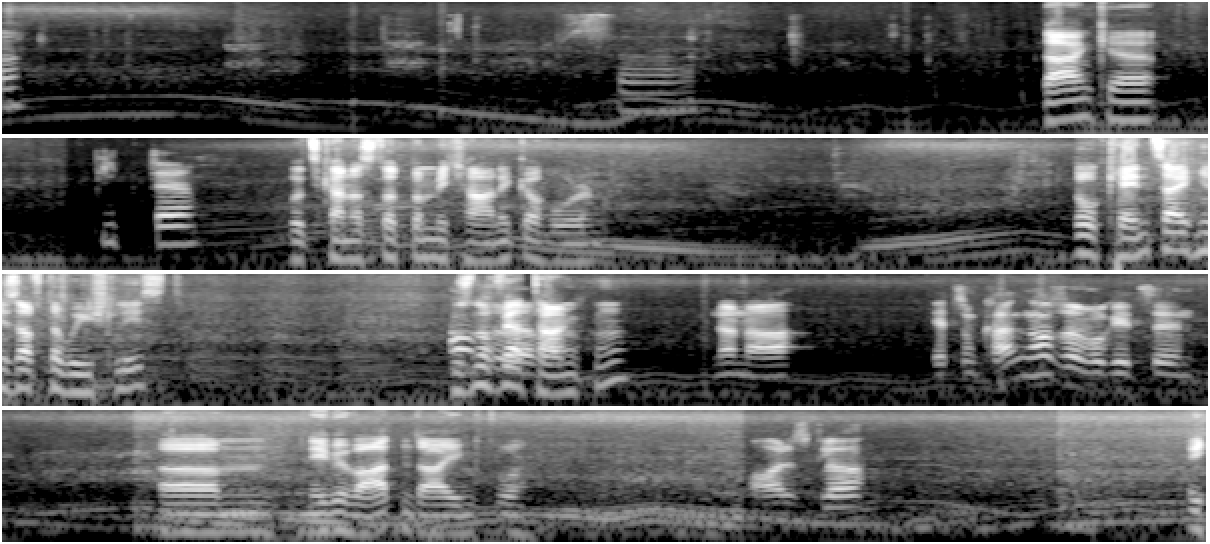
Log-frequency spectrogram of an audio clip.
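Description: Motorbike engines rev and drone.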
